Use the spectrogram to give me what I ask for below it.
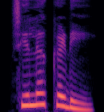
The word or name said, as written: ಛಲಗೇಡಿ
